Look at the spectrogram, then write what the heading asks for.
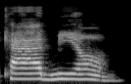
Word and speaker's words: Cadmium: Cadmium. The M comes right after the D. Cadmium.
